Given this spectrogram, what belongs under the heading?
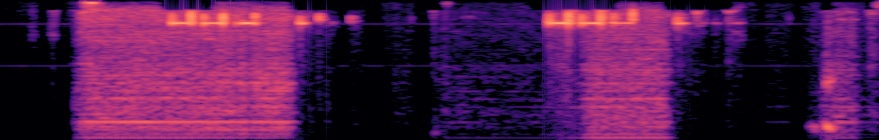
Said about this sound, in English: And what's the beeping sound?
